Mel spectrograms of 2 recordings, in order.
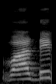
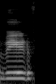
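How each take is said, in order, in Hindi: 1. यह दो अक्षर है, स्वर 'aa' के साथ। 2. यह एक अक्षर है, स्वर 'ay' के साथ। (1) "वाडे नहीं" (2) "वेड पढ़ेंगे"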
